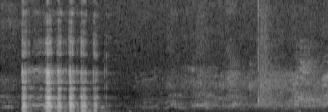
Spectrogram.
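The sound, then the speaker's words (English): A single loud, wavering sheep bleat with a rapid quavering pulse lasts about half a second, followed by quieter murmuring voices in the background. “Why do I hear sheep?”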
